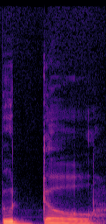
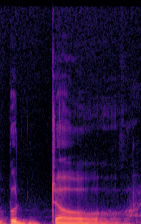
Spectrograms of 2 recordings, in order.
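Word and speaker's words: buddho: lay people is simply the word budo. So two syllables u the o on the end of Buddha is just an an a different form of the pi.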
